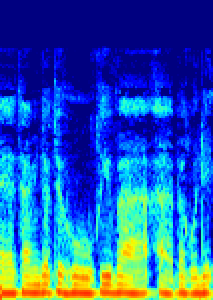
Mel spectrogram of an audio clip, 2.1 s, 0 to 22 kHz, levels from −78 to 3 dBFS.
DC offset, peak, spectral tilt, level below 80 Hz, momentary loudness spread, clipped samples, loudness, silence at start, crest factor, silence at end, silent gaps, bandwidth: under 0.1%; -4 dBFS; -9 dB/octave; -42 dBFS; 4 LU; under 0.1%; -15 LUFS; 0 s; 10 dB; 0 s; none; 6.4 kHz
